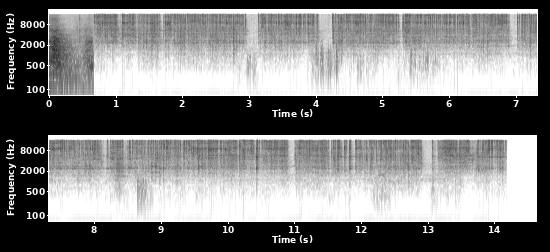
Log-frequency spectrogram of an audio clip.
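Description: Hand block plane shaving the surface of a glued-up wood tabletop, levelling the boards and glue seams: a rapid, thin, high scraping that runs on with a few short breaks.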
